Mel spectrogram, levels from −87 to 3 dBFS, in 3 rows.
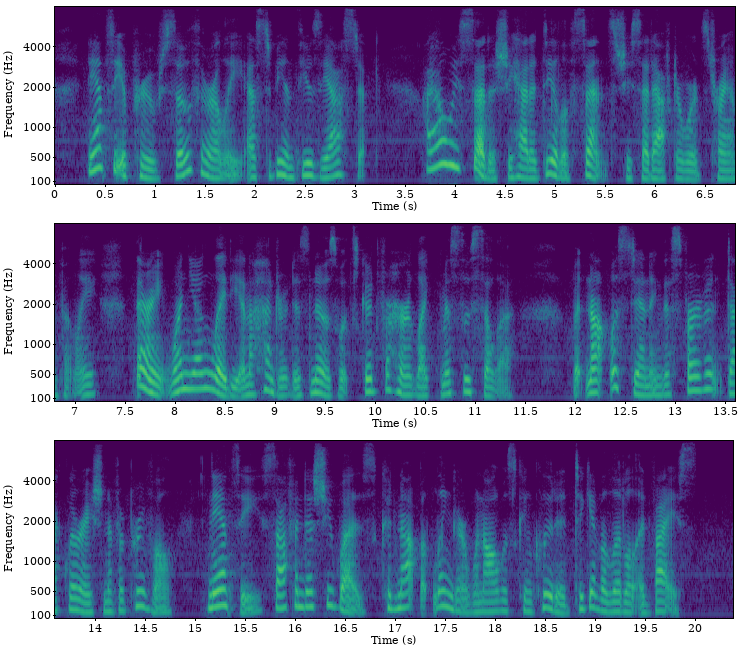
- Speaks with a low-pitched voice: No, medium, 185 Hz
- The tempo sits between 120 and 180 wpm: No, average, 190 wpm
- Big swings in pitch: Yes, wide, 6.3 semitones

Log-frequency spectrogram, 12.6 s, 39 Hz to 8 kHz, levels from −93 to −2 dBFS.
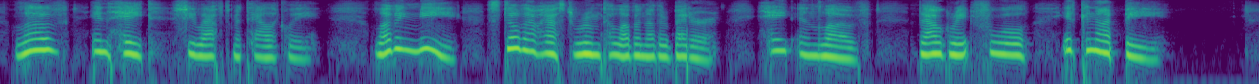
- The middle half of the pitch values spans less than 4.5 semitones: No, average, 4.9 semitones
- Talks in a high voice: Yes, very high, 255 Hz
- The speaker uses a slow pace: Yes, slow, 120 wpm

